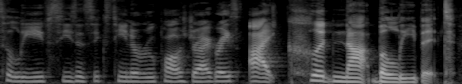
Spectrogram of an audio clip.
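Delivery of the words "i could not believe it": loud, slow "could not believe it"; emphatic disbelief. Real, not acted. Fan on Mirage leaving second, emphatic disbelief. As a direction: land each word of "could not believe it" separately and loudly.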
